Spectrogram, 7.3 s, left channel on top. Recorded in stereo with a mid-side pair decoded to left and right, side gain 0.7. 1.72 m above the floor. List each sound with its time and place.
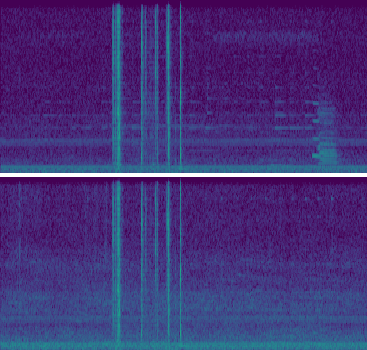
0.0 s a fan: 20° right
2.2 s a camera shutter: 5° left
